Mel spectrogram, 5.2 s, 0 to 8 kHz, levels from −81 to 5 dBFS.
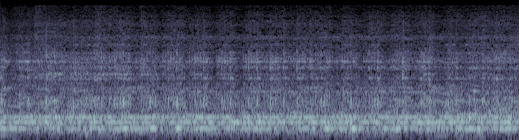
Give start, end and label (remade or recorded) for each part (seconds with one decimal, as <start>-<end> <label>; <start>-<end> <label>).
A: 0.0-1.0 remade; 1.0-3.8 recorded; 3.8-5.2 remade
